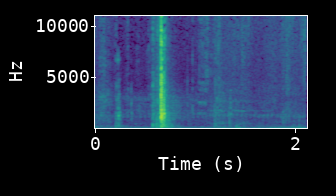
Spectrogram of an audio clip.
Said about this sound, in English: We have to keep stopping the truck to open up a series of gates that help keep the precious horses in place.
